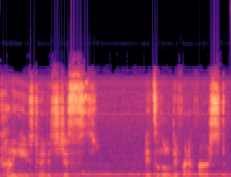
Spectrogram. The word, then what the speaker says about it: iti: For instance, the word for tree is iti, and it's spelled ITI. So the I can have that I type sound, but it can also have that more E sound.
